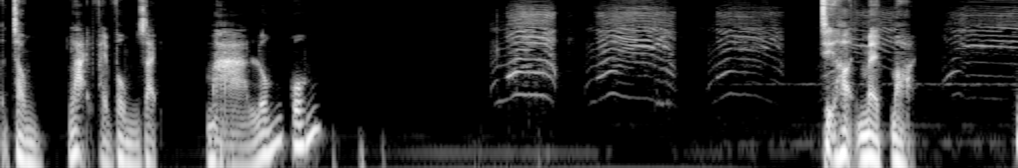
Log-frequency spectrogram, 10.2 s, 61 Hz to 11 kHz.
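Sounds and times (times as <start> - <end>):
speech: 0.1 - 3.3, 8.2 - 9.2
baby boy crying at home at night: 4.9 - 10.1.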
